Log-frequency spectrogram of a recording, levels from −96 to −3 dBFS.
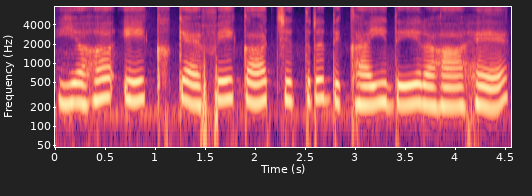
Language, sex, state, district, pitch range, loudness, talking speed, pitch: Hindi, female, Madhya Pradesh, Dhar, 220-260 Hz, -12 LUFS, 120 wpm, 235 Hz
